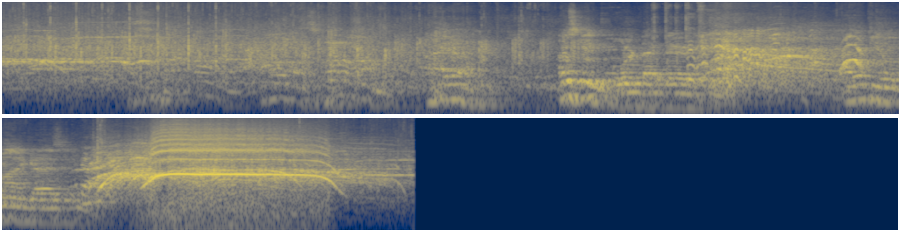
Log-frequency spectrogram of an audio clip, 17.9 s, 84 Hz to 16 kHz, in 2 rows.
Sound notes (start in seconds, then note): 0.0 cheers, applauds; 3.1 applauds; 4.2 laughing; 6.6 laughs; 9.7 cheers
